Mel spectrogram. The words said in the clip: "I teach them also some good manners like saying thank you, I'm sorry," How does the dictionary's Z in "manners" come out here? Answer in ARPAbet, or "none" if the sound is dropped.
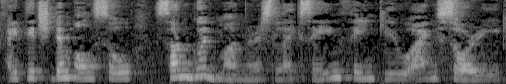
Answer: S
